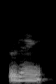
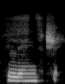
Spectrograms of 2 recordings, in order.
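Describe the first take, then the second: First: The name ends with a 'k' sound. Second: The name ends with a 'ch' sound. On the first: The speaker calls it right. "pronounce link" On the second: The speaker calls it wrong. "not lynch"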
